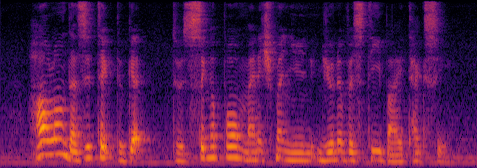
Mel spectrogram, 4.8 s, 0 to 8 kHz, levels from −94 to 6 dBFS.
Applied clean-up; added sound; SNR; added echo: none; none; none; none.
